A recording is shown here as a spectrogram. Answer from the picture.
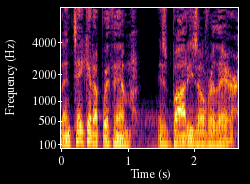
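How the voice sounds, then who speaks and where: A man growls through a put-on character voice at a moderate pace, his pitch fairly low. Background noise is clearly audible. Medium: video game. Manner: curt, resentful.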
